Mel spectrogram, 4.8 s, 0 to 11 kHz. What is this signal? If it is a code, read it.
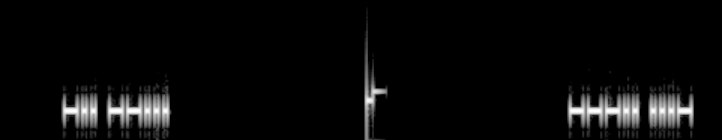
Morse code, heard as a keyed tone, about 39 wpm, 700 Hz. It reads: D 7 8 V
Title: Single-Letter Single-Number 40wpm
